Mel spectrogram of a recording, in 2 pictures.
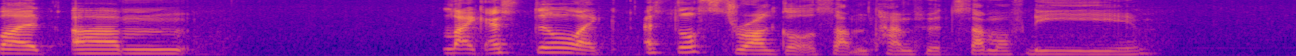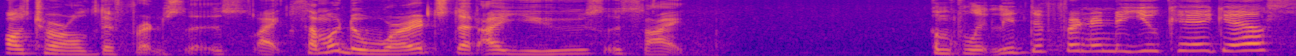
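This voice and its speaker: Speaking with an Indonesian accent, a woman uses a medium pitch with very wide pitch swings. She keeps a moderate pace and leaves long, frequent pauses. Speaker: VTuber streamer. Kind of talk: casual live-stream chat.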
